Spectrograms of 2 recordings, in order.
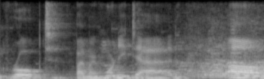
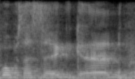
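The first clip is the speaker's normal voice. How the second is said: higher, soft, lost-her-thread voice; mock stoned mom; 4 semitones higher, 7 dB quieter than usual. Mom losing track mid-talk, mock stoned voice. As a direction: lightly imitate a mother who is high. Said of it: "like, really nonlinear".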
